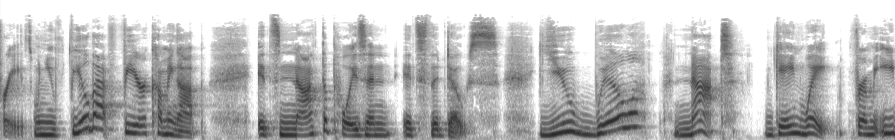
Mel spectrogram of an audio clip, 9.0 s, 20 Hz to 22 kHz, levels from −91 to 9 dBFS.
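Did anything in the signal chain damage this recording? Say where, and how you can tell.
No, nothing along the chain seems to have damaged this speech recording, and there's no problem that can be pinned on any one stage.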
